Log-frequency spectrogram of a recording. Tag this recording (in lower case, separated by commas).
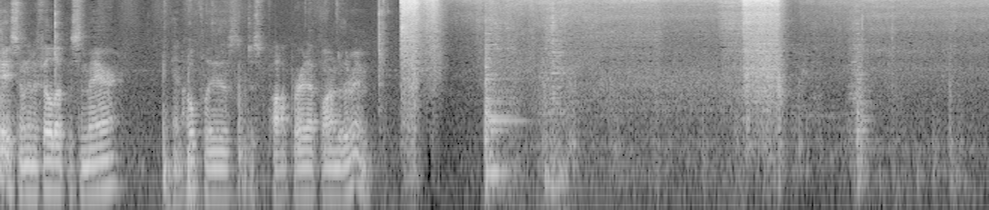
inside a small room, speech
